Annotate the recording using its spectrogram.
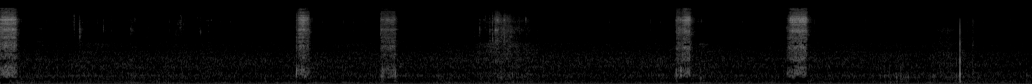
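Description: Aerosol can of Liquid Wrench penetrating oil sprayed through its straw in about six short hissing spurts onto a seized axle, with a small click near the end.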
